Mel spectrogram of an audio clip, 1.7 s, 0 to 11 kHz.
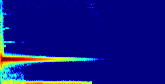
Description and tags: Sample Information:
Instrument: Marimba
Technique: Hit (Standard Mallets)
Dynamic: mf
Note: B5 (MIDI Note 83)
RR Nr.: 1
Mic Pos.: Main/Mids
Sampled hit of a marimba in a concert hall, using a stereo pair of Rode NT1-A's used as mid mics.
